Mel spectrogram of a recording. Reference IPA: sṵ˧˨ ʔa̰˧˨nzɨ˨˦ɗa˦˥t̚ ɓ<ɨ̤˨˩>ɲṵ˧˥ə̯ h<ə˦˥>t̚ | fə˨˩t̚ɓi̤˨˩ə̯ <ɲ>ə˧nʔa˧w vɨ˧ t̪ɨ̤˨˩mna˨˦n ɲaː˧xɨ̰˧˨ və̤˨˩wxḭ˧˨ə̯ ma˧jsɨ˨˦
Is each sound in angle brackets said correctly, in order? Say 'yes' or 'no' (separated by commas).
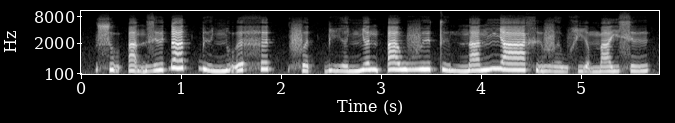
yes, yes, yes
